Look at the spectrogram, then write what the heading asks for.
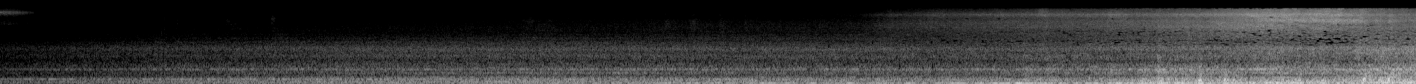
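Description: Two Bombardier Traxx class 186 electric locomotives heading a freight train on approach, the rumble and wheel-on-rail noise growing steadily louder until the locomotives pass close by near the end.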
